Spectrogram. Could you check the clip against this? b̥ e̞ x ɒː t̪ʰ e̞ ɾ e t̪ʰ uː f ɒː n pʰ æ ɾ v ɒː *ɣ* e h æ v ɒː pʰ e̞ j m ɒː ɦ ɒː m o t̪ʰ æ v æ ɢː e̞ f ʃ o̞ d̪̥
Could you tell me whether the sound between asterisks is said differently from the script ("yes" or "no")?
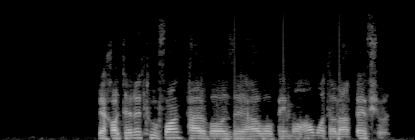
yes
